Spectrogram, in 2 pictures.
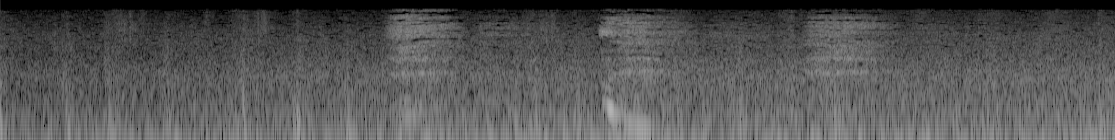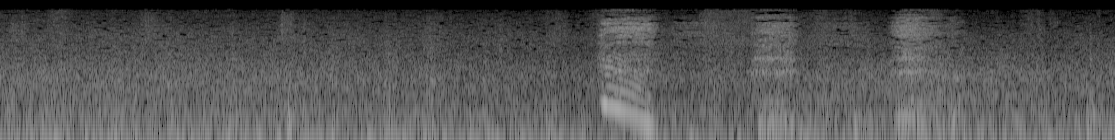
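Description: Footsteps rustle through grass and crunch on a dirt path.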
